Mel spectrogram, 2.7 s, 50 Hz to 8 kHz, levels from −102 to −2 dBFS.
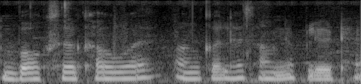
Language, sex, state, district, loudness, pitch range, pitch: Hindi, female, Uttar Pradesh, Varanasi, -38 LUFS, 170-190 Hz, 185 Hz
